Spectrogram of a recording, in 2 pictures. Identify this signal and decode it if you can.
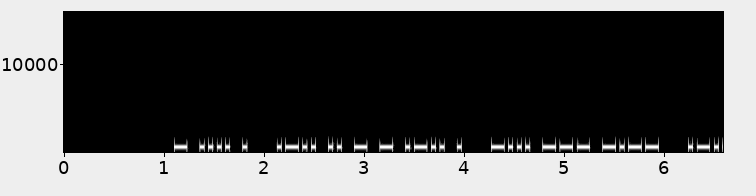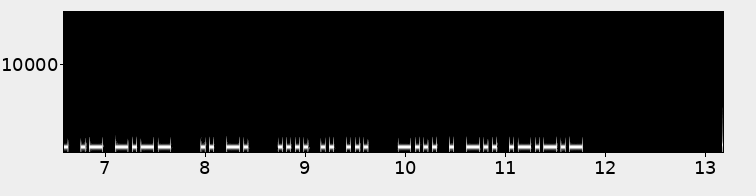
Morse code, heard as a keyed tone, about 28 wpm, 700 Hz. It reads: THE LITTLE BOY LAY IN HIS BED.
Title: Sentences from Top 500 Words 28wpm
